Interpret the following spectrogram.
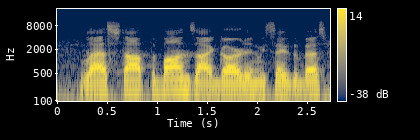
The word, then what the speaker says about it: bonsai: Last stop, the bonsai garden. We saved the best for last. All right. Oh. Oh. Konnichiwa. Konnichiwa. Arigato. What do we got here? What is a bonsai? Bonsai, pronounced bonsai, is a Japanese word that literally translates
